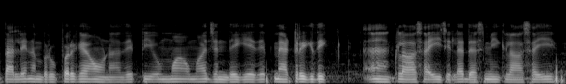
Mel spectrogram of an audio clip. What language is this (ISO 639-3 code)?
doi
